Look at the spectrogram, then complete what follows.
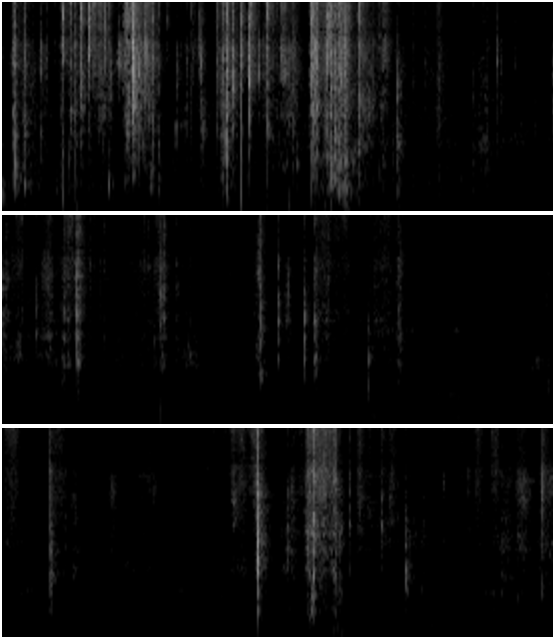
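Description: Clear cellophane wrapper crinkling and tearing as it is pulled off a small paper pad. The crackling is densest in the first few seconds, then comes in scattered rustles and clicks with a near-silent pause in the middle.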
